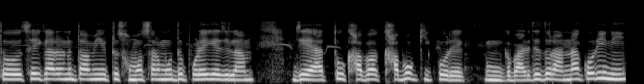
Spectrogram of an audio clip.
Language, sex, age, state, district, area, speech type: Bengali, female, 45-60, West Bengal, Nadia, rural, spontaneous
